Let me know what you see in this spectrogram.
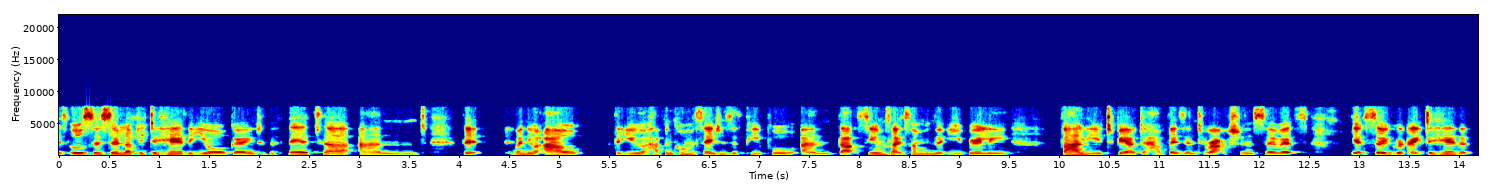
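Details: Adult woman; typical speech.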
